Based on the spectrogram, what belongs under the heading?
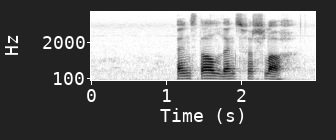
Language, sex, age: Afrikaans, male, 20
